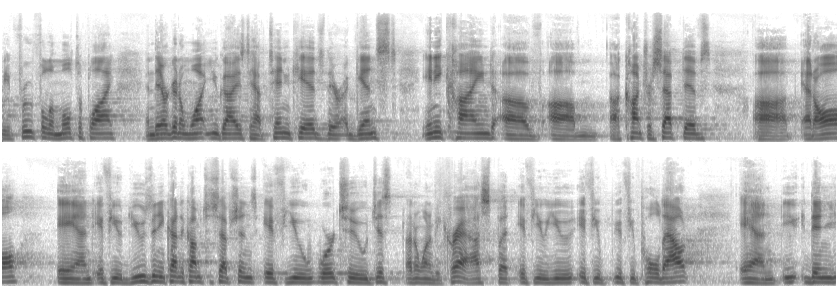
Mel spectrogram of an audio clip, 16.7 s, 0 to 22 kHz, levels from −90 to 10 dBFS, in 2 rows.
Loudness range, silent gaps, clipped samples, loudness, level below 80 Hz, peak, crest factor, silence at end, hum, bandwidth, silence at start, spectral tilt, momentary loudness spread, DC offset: 2 LU; none; under 0.1%; -23 LUFS; -62 dBFS; -4 dBFS; 20 dB; 0 s; none; 15.5 kHz; 0 s; -5 dB/octave; 8 LU; under 0.1%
